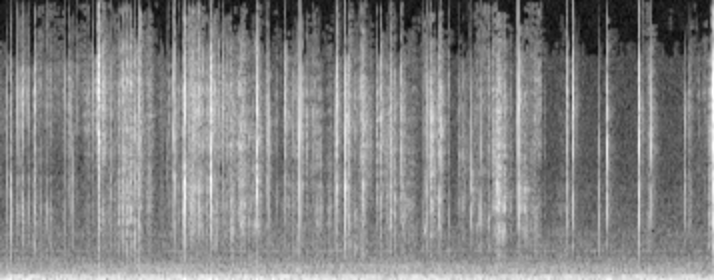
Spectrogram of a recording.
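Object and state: Himalayan rock salt lamp.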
